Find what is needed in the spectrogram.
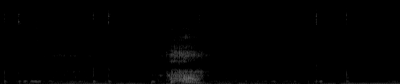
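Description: Near silence, broken by a few faint clicks and, a little under two seconds in, a short breath.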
